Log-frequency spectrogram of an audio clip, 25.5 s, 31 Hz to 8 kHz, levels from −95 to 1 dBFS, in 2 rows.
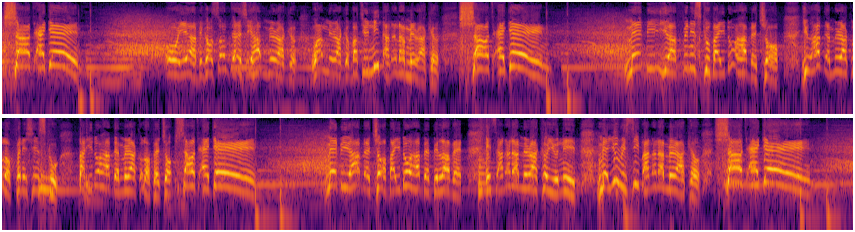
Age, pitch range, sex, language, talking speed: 40-59, 245-345 Hz, male, English, 165 wpm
